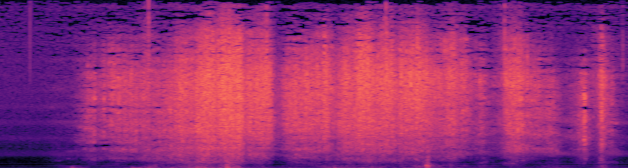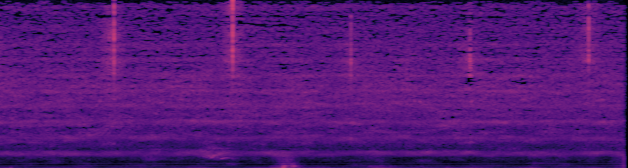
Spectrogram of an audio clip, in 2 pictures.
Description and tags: Noise from plasticbag.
